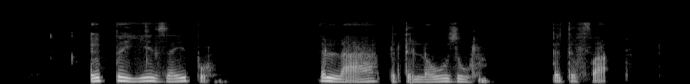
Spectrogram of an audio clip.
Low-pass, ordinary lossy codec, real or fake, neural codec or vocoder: 7.2 kHz; AAC, 48 kbps; real; none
